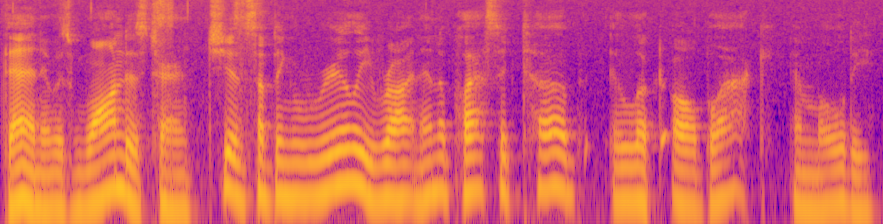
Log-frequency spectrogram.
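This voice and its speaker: A man reading a children's story aloud in an animated, expressive storytelling manner. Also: mid-range voice, moderate pace. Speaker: audiobook reader. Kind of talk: children's story read-aloud with character voices.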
